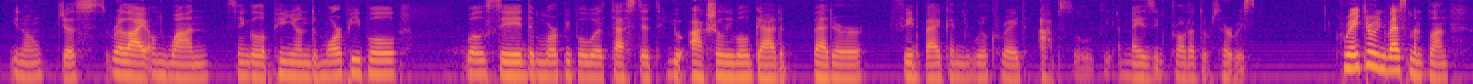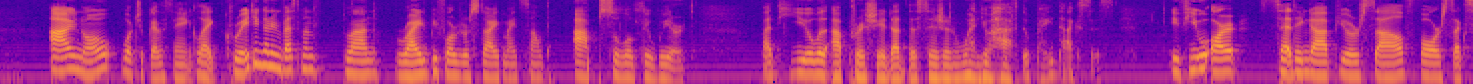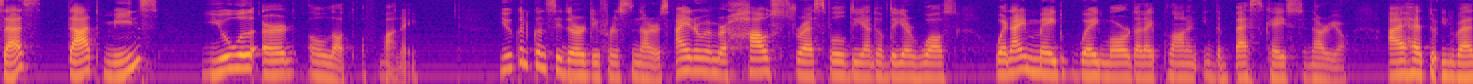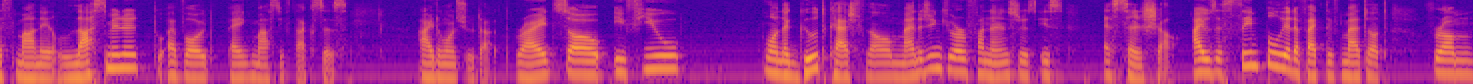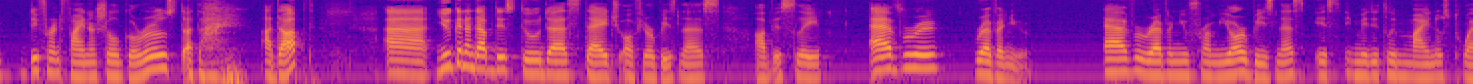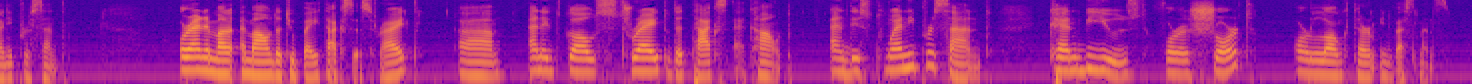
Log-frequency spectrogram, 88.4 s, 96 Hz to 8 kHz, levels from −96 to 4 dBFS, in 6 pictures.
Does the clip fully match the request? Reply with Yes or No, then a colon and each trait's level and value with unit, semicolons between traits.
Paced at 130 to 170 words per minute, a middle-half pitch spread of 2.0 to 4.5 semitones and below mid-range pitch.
No: average, 145 wpm; average, 3.3 semitones; medium, 150 Hz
